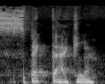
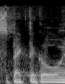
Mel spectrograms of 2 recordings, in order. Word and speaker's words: Spectacle: It is stylized to be pronounced à la French, so it's Spectacle. That would be very specifically. But I don't mind. I understand that it's, you know, it reads as Spectacle and it's fine because it's the same word as in like a show, a display, a spectacle.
